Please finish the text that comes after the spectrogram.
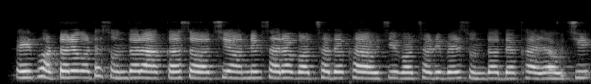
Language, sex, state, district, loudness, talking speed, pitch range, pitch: Odia, female, Odisha, Nuapada, -15 LUFS, 150 wpm, 285-305 Hz, 295 Hz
